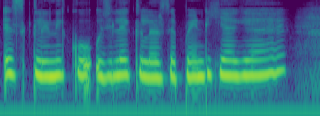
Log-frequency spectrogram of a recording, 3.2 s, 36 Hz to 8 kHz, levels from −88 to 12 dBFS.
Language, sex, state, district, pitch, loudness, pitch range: Hindi, male, Jharkhand, Garhwa, 240 Hz, -11 LUFS, 230-245 Hz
